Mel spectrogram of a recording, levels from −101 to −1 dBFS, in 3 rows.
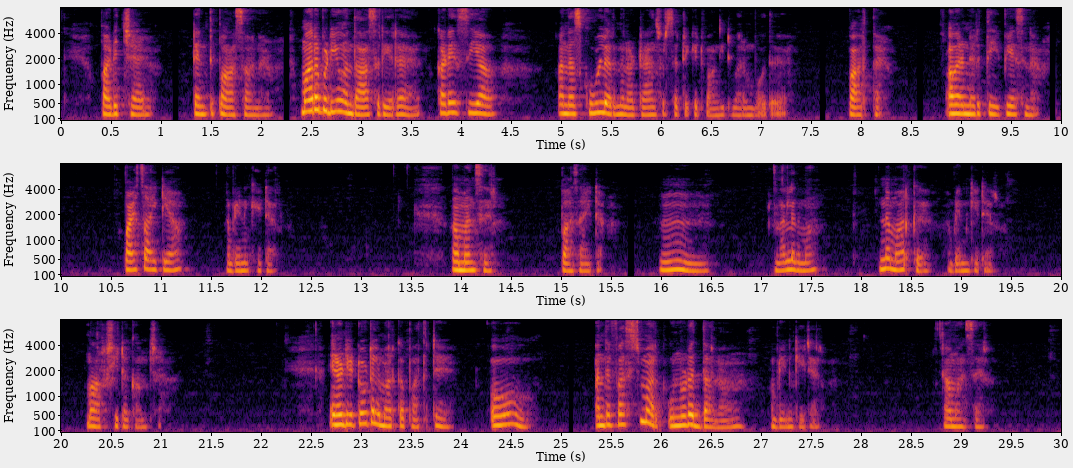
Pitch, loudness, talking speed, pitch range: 205 Hz, -27 LUFS, 100 wpm, 190-225 Hz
